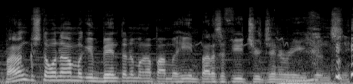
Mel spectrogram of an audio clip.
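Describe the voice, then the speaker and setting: A man's voice: medium pitch, lively intonation, quick pace, over music. A man with a Filipino accent co-hosting a radio show in casual, joking Taglish chat. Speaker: radio co-host.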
